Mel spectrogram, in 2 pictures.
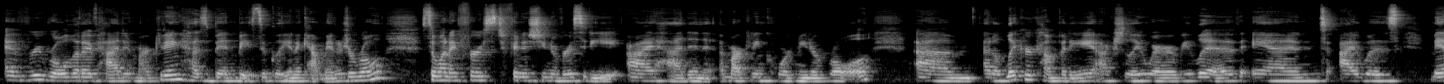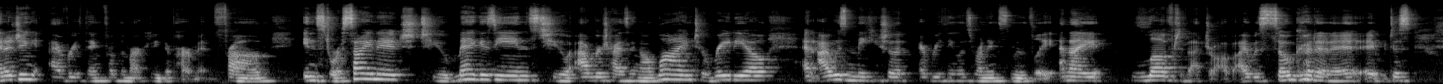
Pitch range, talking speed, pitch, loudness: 155-195 Hz, 165 wpm, 165 Hz, -21 LUFS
